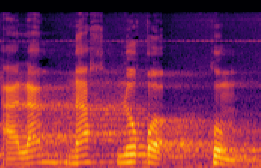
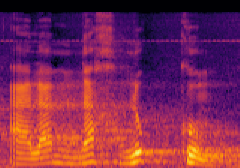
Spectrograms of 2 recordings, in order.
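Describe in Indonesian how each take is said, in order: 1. Huruf q dilepas dengan pantulan gema. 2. Huruf q langsung menyatu ke dalam k. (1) "dikolkolah dulu ya, seperti ... itu salah" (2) "dibaca langsung masuk ke huruf kaf tanpa mengkolkolahkan huruf qaf"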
